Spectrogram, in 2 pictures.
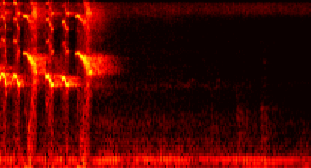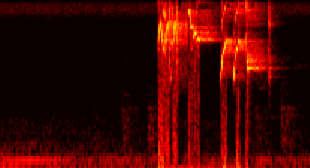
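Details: Orange-headed thrush singing 'suara embun pagi', meant to coax a bird into song: a fast series of sharp whistled notes, a long quiet gap, then a second busy, warbling phrase.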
